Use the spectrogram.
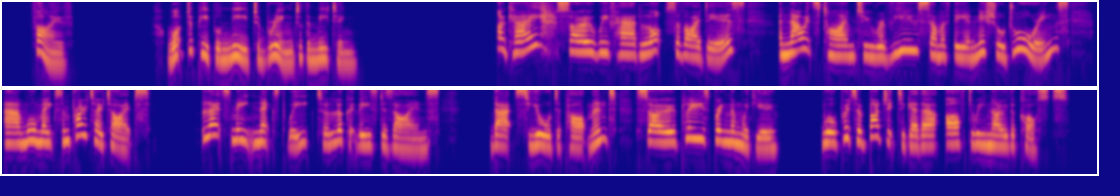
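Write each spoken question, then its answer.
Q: What do people need to bring to the meeting?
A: The initial drawings/designs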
